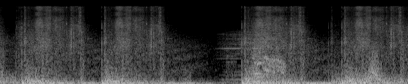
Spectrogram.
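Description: Rockets explode with loud booms.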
